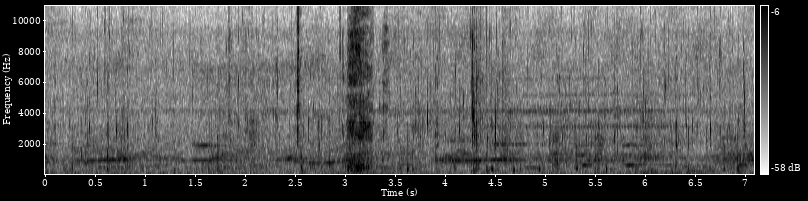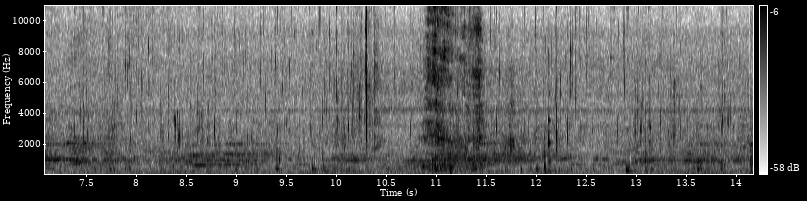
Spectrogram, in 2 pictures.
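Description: Noodles being slurped from a bowl twice, once about three seconds in and again near eleven seconds, each slurp just after a sharp click of chopsticks on the bowl.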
